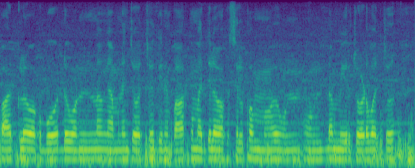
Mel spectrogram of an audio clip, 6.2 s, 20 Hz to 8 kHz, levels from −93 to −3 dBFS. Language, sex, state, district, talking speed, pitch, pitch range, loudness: Telugu, male, Andhra Pradesh, Visakhapatnam, 145 wpm, 125 Hz, 120-125 Hz, -21 LUFS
